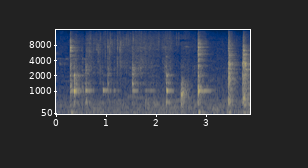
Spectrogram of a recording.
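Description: Whole spices (bay leaf, cinnamon, kalpasi, cardamom and cloves) fry in coconut oil in a pan for a vegetable white kurma. A soft sizzle runs under repeated sharp clinks and scrapes of stirring in an irregular rhythm.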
